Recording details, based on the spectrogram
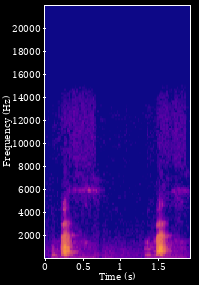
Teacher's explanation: We begin with a strong TH sound. Bring your tongue out to touch the upper teeth, release air and sound.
